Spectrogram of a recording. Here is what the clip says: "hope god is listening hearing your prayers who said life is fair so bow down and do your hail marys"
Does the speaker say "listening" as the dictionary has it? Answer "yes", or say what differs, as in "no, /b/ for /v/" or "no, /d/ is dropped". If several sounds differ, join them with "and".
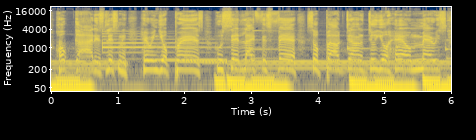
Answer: yes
